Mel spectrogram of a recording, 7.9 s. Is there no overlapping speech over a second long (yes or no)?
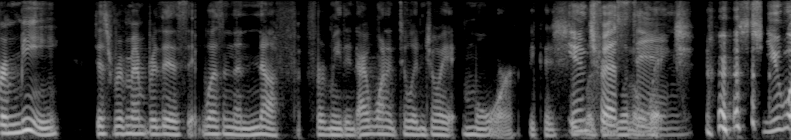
no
